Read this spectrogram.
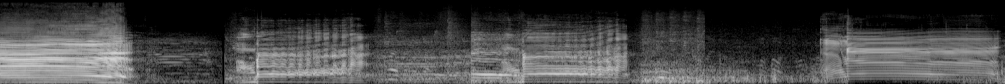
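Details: Cows at a village market moo in long, loud, harmonic calls, one after another, with brief gaps between.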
